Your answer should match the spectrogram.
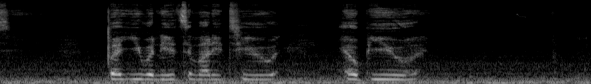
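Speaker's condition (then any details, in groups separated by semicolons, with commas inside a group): Cerebral palsy; uses a wheelchair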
